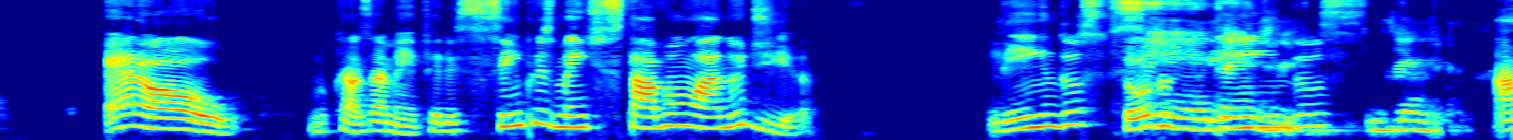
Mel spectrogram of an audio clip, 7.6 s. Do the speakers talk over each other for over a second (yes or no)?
yes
